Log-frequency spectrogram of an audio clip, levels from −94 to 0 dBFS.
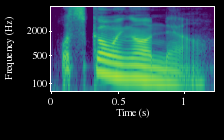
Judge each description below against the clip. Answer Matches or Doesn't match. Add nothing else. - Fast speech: Doesn't match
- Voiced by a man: Matches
